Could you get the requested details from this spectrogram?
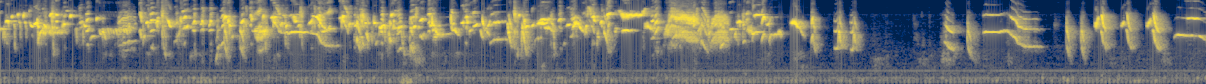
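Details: Winter song of a young male common linnet, a long hurried stream of varied high twittering phrases, ending in sparse short chirps separated by pauses.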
